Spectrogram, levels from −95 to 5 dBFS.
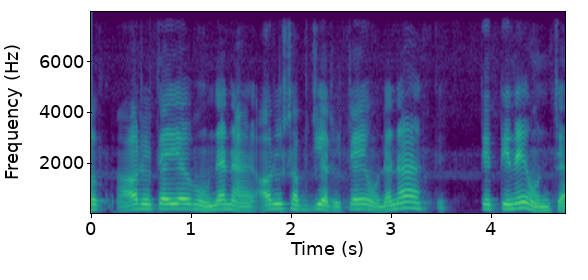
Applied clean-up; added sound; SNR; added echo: none; none; none; none.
